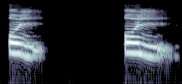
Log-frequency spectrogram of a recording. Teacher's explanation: So again, this next ayah is starting from the letter which is a heavy one, Qaf letter here, back part of the tongue. It is, it touches the soft palate with strength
